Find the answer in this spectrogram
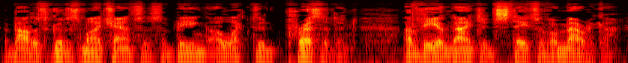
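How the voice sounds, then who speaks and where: A man's voice: low voice, measured pace, fairly bright tone, breathy edge. A man making a homemade commentary video, talking emphatically and demonstrating with props as he goes. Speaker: amateur video maker.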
